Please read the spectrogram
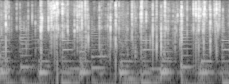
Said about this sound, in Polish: Gdybym miał stopniować, co najbardziej podnosi ciśnienie, to na miejscu trzecim ustawiłbym szelest papierków na równi ze smrodem jakiegoś domowego żarcia.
